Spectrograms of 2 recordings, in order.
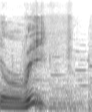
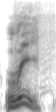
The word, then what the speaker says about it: wreath: Wreath. There's a silent W to start with. – There is. – W. So let's pronounce it. Wreath. The word of the hour is wreath. W-R-E-A-T-H.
